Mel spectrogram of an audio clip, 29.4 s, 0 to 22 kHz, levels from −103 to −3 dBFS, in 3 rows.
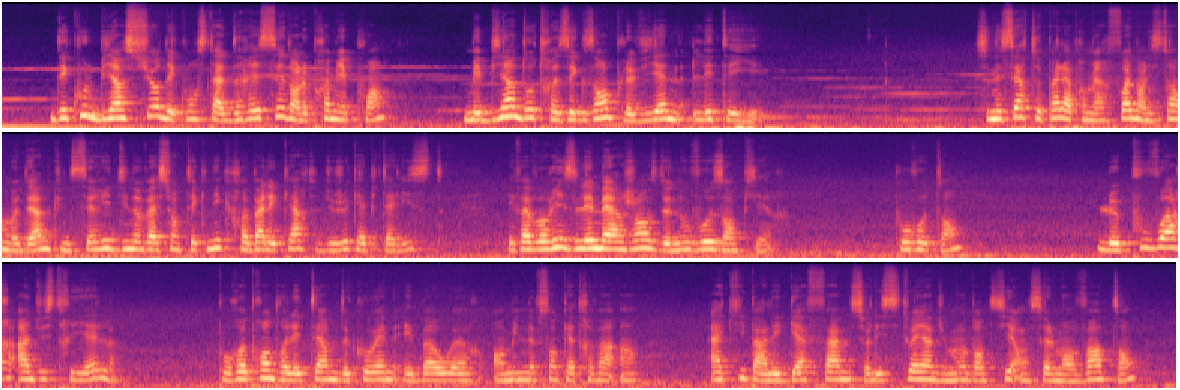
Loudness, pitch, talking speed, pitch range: -20 LUFS, 205 Hz, 145 wpm, 185-220 Hz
